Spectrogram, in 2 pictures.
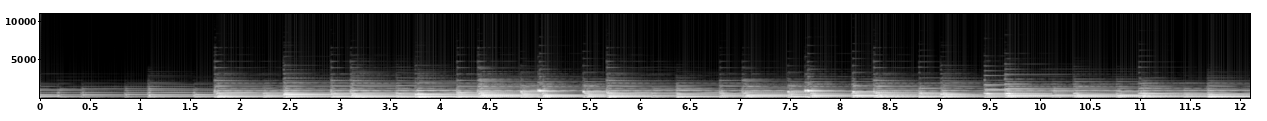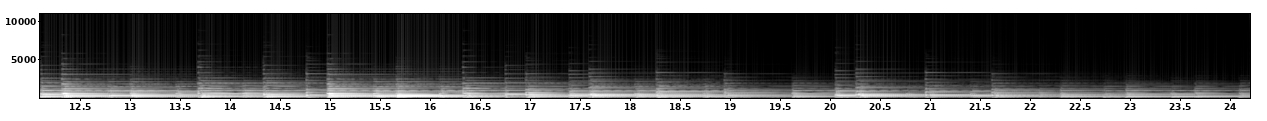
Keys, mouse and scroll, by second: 4.7-7.5 drag, 9.4-12.8 drag, 12.9 Down, 17.1 click, 18.9 Return, 20.4-21.9 drag, 22.0 Down.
